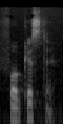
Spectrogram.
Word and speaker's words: forecast: Forecast. Forecast, đúng không? Forecast. Đấy. Nhấn vào for. Và cái từ thứ hai là phát âm là gì? Cast, đúng không? Hai âm. Forecast.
